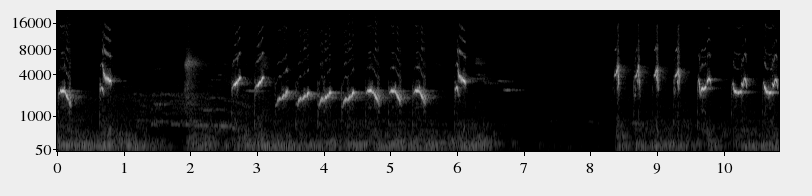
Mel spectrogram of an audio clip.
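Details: Sumatran leafbird song, a lure for leafbirds that have gone quiet: quick bursts of down-slurred whistles in a rapid run, high sharp chirps, a pause of about two seconds, then a fresh string of high notes.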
